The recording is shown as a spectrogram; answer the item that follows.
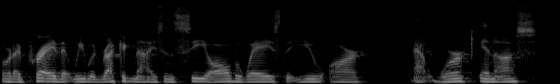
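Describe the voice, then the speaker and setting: In a very clean recording with a silent background, a man with an American accent speaks at a medium pitch and a moderate pace in a monotone, flat intonation. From US Midwest. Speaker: pastor. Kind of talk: sermon. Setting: church. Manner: casual, hesitant with many filler words.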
